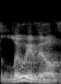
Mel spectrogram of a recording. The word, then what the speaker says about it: Louisville: It's pronounced Louisville. – Louisville, my apologies. I'm from Boston, Louisville, so unfortunately. – Yeah. If you're really from there, if you really want people to know that you're an ally, you cut out the middle syllable and you say Louisville.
